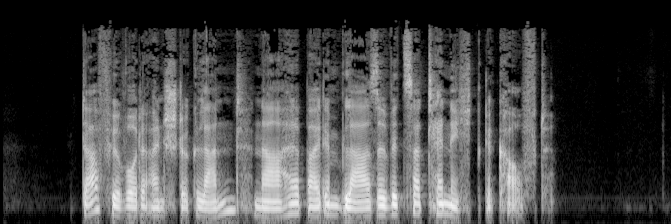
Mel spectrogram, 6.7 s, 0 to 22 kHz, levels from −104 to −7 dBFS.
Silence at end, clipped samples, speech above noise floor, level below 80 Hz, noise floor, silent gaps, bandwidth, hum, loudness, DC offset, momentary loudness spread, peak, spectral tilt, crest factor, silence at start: 1.25 s; under 0.1%; 64 dB; -58 dBFS; -82 dBFS; none; 14.5 kHz; none; -19 LUFS; under 0.1%; 9 LU; -2 dBFS; -4.5 dB/octave; 18 dB; 0.8 s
